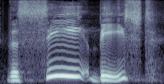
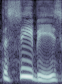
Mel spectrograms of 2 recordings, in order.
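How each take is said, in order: First: Each word is pronounced clearly and separately. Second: The words run together, sounding like one word. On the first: It means the beast from the sea. The speaker calls it right. "I have to enunciate when I say that" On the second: It sounds like the name of a navy unit. The speaker calls it wrong. "because that's Navy guys that did really good work in the Navy"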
